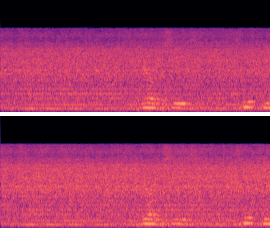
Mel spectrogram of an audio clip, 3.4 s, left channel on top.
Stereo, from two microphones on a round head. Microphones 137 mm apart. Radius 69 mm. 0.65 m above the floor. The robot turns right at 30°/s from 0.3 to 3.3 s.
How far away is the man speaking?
About 6 m.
